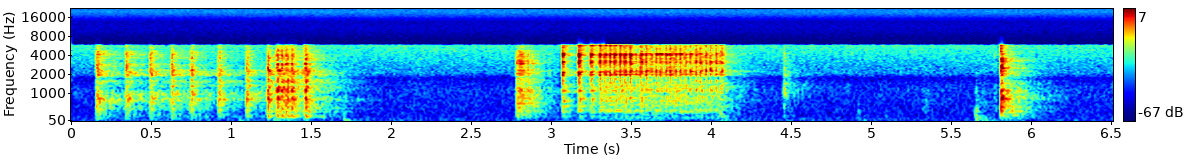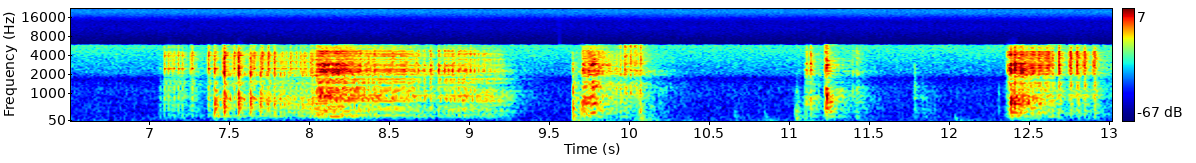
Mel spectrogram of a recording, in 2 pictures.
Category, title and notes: Sound effects > Other
Creaking wood. Recorded with my phone.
